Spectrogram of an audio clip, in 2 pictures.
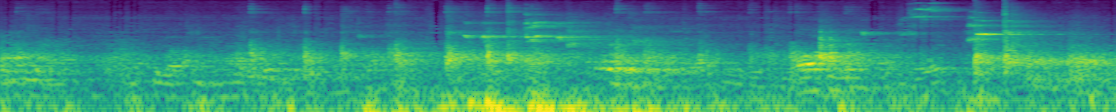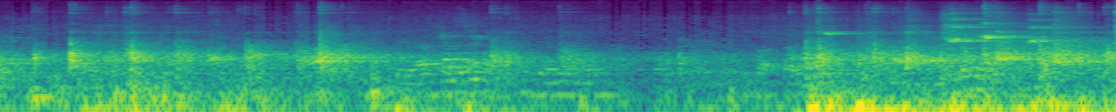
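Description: Players' shoes squeak and thud on the floor.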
